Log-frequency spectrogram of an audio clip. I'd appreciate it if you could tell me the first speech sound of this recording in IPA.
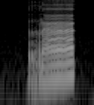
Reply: r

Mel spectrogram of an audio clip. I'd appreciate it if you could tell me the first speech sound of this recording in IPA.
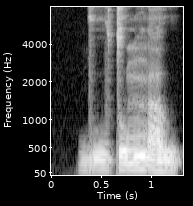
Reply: b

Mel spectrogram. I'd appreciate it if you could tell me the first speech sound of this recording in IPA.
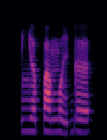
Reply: ʎ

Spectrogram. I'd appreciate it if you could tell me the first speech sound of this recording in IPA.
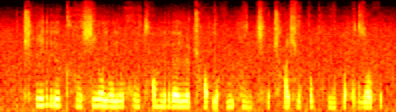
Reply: ʈ͡ʂʰ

